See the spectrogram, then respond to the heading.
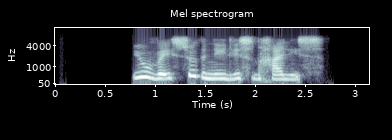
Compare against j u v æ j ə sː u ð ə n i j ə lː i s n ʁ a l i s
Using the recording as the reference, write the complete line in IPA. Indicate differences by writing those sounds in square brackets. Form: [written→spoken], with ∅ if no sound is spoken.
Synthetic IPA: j u v æ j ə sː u ð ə n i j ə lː i s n [ʁ→χ] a l i s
